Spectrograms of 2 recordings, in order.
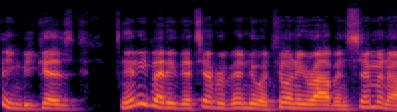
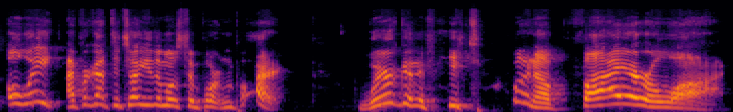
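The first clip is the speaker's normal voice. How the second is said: high-pitched imitation of a gushing buddy; excited afterthought; 8 semitones higher, 4 dB louder than usual. Buddy's last-minute big reveal, retold.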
